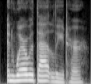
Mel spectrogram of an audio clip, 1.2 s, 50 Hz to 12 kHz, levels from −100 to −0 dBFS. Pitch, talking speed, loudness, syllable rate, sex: 180 Hz, 295 wpm, -15 LUFS, 6.8 syllables/s, female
